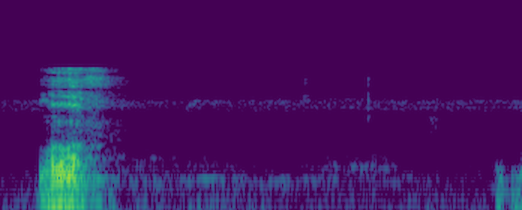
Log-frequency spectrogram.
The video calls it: Slow Motion Dog Bark & Sneeze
